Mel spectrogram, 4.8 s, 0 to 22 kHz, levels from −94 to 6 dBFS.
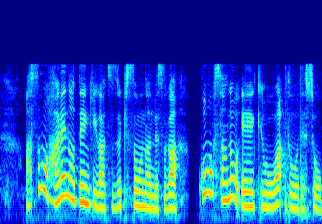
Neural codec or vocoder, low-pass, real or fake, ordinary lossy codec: codec, 16 kHz, 4.8 kbps, FACodec; none; fake; none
